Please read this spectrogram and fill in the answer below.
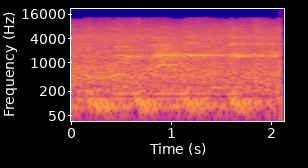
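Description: Dogs barking and whining over crowd hubbub; a thin, high, drawn-out whine holds from about half a second in.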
